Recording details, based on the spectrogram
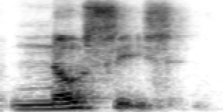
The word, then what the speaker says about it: gnosis: The agnostic comes from gnosis. The G is silent. G-N-O-S-I-S. Gnosis, which means knowledge.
